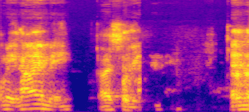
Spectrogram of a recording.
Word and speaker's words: Jaime: This I don't know if it's pronounced Jaime, like in its real sense, or is it Jamie? My mother says Jamie, Uh huh. but half of the people say Jaime, half of them say, Yeah.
